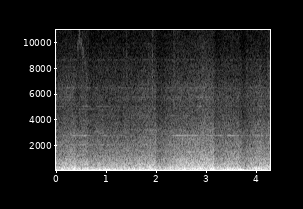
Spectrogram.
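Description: A Velocity 600 airliner arriving from Mackay at Brisbane Airport sends a steady, loud, broad roar that fills the whole stretch without a break.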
